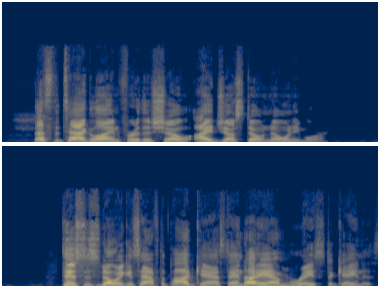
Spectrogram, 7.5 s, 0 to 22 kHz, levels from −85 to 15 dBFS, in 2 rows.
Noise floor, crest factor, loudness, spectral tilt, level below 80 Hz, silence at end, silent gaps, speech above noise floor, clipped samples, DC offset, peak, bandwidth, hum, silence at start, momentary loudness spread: -76 dBFS; 20 dB; -22 LUFS; -3 dB/octave; -66 dBFS; 0.1 s; none; 54 dB; under 0.1%; under 0.1%; -4 dBFS; 15.5 kHz; none; 0.35 s; 12 LU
